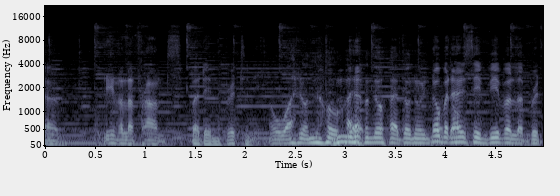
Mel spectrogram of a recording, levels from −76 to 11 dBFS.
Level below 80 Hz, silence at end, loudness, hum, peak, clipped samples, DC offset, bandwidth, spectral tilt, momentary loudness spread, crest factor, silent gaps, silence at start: -44 dBFS; 0 s; -25 LUFS; none; -8 dBFS; under 0.1%; under 0.1%; 13.5 kHz; -7.5 dB/octave; 11 LU; 16 dB; none; 0 s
